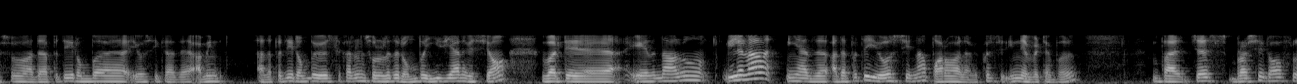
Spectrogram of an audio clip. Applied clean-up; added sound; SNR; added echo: none; none; none; none.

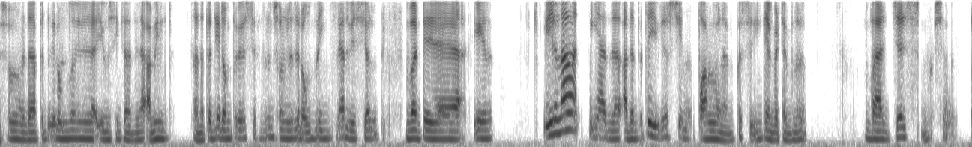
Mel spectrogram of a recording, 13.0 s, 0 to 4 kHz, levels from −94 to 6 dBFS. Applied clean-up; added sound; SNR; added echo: neural diffusion model UNIVERSE++.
